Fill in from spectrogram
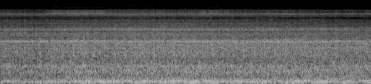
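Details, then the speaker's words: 1964 Chrysler Newport V8, revived after about 22 years, just after carburetor rebuild kit, choke opening: smooth, even idle with steady low rumble, no knocks or misses; normal idle. "Happy, isn't it? Sounds like a Model A. So happy now."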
